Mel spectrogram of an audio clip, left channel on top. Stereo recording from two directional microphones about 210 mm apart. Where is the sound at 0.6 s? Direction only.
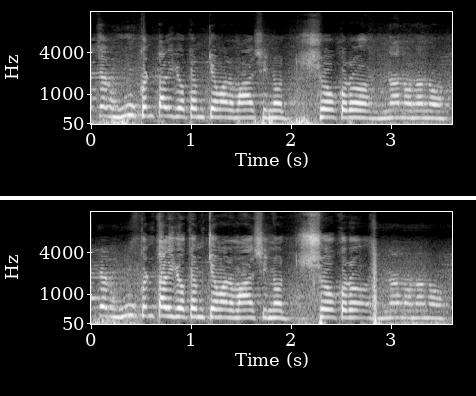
15° right (ahead or behind).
